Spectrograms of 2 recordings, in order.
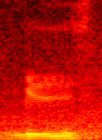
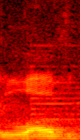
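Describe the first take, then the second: First: The name is pronounced with its Swedish vowel. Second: The name is pronounced like the English word love. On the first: "the Swedish pronounce it Luv" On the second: "In the English-speaking world, we might say Love Giger because it's spelt that way"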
